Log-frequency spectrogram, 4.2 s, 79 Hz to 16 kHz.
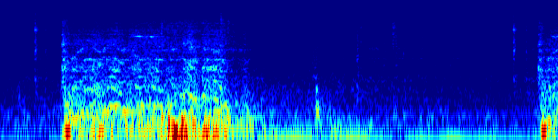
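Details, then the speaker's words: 2004 Ford Mustang Mach 1 manual, hard start complaint: engine catches into a low, lumpy, shaking idle that never smooths out, from a defective MAF sensor; high chirp heard is the clutch throw-out bearing. "Well, the vehicle is definitely starting. They said it was a no crank, no start. It's shaking really bad though."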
